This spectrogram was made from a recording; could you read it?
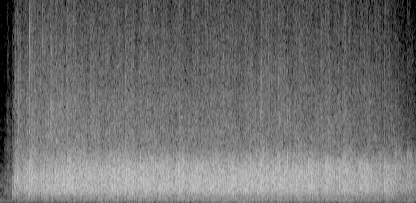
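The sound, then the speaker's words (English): A large audience at an investment conference applauds steadily for about eight seconds, a dense, even wash of clapping that starts abruptly and holds at a constant loud level with no voices over it. “I want to go outside the usual format for this investment and ask for this conference and ask this audience by applause who agrees with me that there should be some significant consequence to the folks at Allied Capital for what they have done.”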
